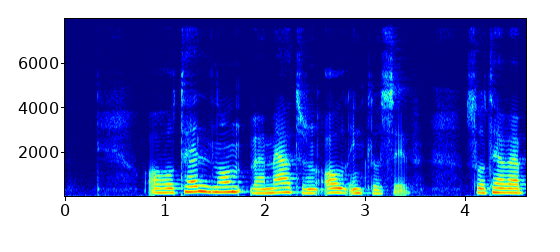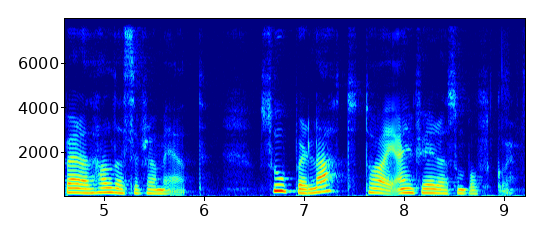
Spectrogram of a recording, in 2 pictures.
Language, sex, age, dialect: Faroese, female, 36-60, Sandoy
